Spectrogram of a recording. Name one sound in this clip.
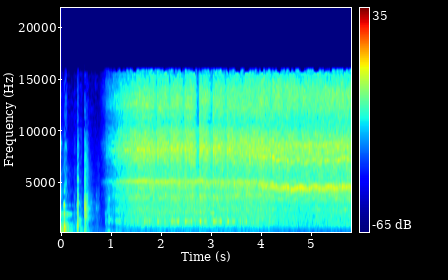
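An angle grinder whines steadily as it grinds.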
